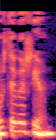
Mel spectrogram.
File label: "new year", Basque; Urte berri on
